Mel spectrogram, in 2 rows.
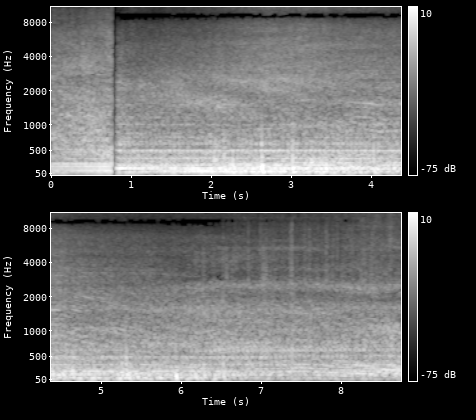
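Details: Yamaha 125Z two-stroke riding on the road, first run after engine rebuild (damaged conrod addressed, magneto checked), stock exhaust: pulling and easing off with no rumble when throttle closes, smooth; normal running.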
